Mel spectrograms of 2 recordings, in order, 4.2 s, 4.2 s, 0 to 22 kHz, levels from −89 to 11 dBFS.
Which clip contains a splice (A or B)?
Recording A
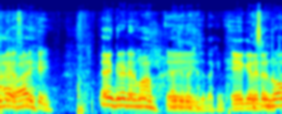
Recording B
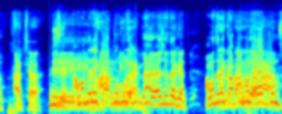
B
